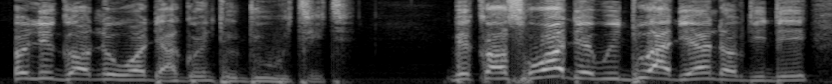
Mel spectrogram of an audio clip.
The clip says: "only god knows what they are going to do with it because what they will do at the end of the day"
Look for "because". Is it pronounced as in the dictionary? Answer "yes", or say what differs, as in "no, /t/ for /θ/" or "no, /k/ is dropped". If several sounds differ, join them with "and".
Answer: no, /s/ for /z/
